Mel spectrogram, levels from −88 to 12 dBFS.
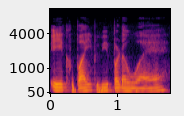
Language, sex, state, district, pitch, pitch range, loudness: Hindi, male, Uttar Pradesh, Shamli, 115 Hz, 110-120 Hz, -20 LUFS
